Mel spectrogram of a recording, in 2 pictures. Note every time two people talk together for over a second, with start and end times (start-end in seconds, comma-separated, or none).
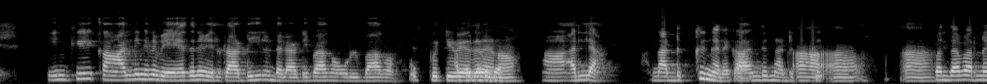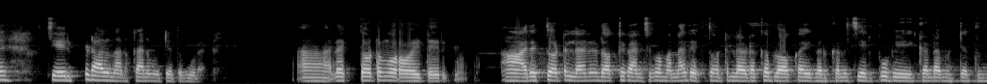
none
